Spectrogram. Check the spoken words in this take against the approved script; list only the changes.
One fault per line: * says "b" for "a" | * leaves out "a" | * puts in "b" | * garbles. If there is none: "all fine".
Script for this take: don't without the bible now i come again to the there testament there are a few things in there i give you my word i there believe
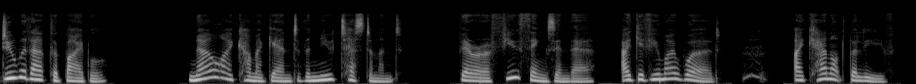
* says "do" for "don't"
* says "new" for "there"
* says "cannot" for "there"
